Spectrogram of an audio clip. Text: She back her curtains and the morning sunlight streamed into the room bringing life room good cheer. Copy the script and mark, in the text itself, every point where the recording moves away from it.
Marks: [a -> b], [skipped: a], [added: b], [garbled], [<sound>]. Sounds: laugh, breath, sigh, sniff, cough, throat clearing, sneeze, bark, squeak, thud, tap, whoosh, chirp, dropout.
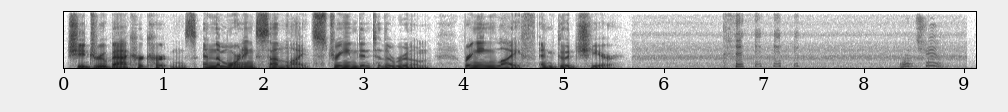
She [added: drew] back her curtains and the morning sunlight streamed into the room bringing life [room -> and] good cheer. [laugh] [sniff]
